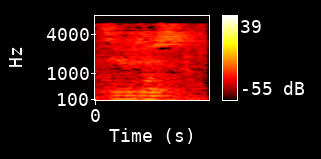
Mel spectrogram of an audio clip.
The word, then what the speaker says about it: Theudas: How would you pronounce that? Do you know? Theudas? – Theudas, something like that. – Okay. Yeah, that's right.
